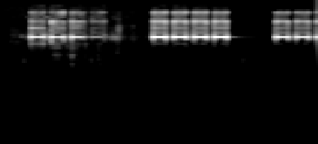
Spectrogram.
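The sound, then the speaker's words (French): Electronic beeps come from a beeper inside a teddy bear, set off by a remote control. The high, shrill tones arrive in three quick bursts of several short beeps each, loud and with no other sound. “Quand j'appuie sur la télécommande, le nounours, il va se mettre à biper.”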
